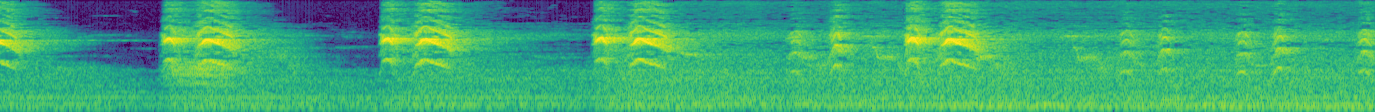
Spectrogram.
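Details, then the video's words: Shikra, a female perched in a neem tree in the morning, calling: sharp, high, shrill double notes repeated roughly once a second, trailing into fainter clipped notes over a quiet background. "Shikra Bird Calling"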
